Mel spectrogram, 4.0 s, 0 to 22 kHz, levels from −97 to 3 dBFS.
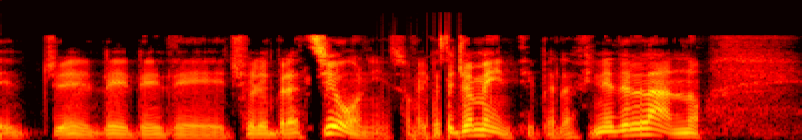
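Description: From 1.88 to 2.30 s, processor overload crackle: the processor repeatedly misses its deadlines for buffers of roughly 10 ms, and each missed buffer is skipped. Dozens of tiny hard-edged gaps in a row tear through the speech as gritty crackle that stops at 2.30 s.

At 3.18 to 3.20 s, concealed Bluetooth headset packet loss: about 22.5 ms of the headset link's audio went missing, which fits a few lost frames. The receiver patches the hole by repeating recent waveform, so a brief buzzy hold replaces the speech, with a slight warble as real audio resumes over the mSBC link's faint grain.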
